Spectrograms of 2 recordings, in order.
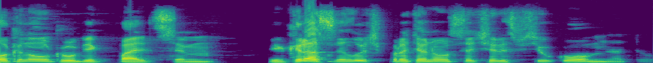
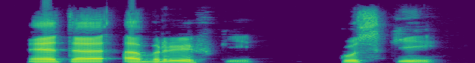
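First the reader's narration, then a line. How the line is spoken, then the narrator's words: Slow. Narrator (Russian): медленно заговорил человек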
